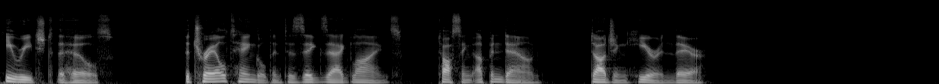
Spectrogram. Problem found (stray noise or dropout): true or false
false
